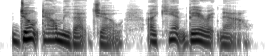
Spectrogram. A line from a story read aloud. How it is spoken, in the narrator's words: cried out in a fierce tone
